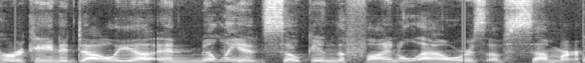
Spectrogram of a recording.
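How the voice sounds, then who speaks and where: With music playing in the background, a woman talks at a moderate pace in a medium pitch, her pitch varying in an ordinary way. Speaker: TV journalist, anchor and weather forecaster. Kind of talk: TV news anchor read. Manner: energetic.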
